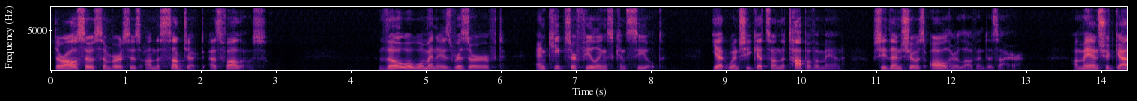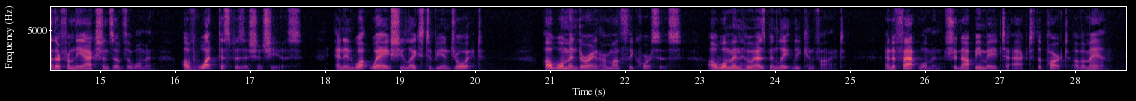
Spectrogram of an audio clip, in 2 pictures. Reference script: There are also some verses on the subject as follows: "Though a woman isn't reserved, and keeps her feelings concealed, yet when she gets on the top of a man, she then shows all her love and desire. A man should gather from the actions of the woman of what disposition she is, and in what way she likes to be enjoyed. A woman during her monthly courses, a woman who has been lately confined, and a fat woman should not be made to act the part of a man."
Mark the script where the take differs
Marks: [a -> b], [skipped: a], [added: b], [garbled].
There are also some verses on the subject as follows: "Though a woman [isn't -> is] reserved, and keeps her feelings concealed, yet when she gets on the top of a man, she then shows all her love and desire. A man should gather from the actions of the woman of what disposition she is, and in what way she likes to be enjoyed. A woman during her monthly courses, a woman who has been lately confined, and a fat woman should not be made to act the part of a man."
